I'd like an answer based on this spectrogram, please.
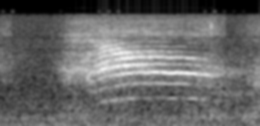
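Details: A domestic cat gives a single drawn-out meow that rises and then slowly falls away while another cat walks by.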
